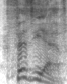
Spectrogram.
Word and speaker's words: Fiziev: Fiziev. Javier Fiziev is, and I can pronounce the next one, Bobby Green.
